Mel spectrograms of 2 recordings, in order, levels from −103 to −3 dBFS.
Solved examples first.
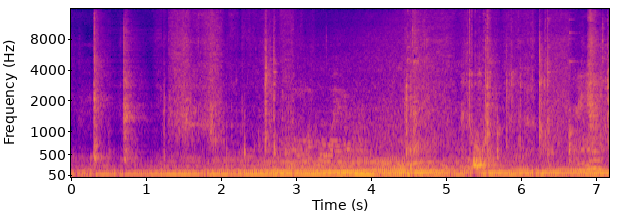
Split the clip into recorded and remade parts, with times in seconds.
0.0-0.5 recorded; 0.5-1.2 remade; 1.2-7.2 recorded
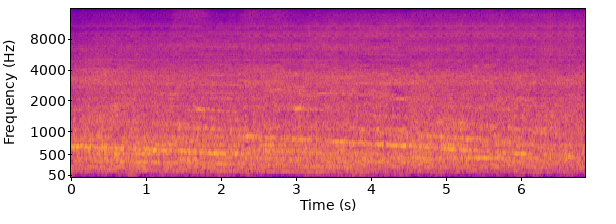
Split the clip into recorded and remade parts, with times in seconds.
0.0-1.7 remade; 1.7-2.3 recorded; 2.3-6.9 remade

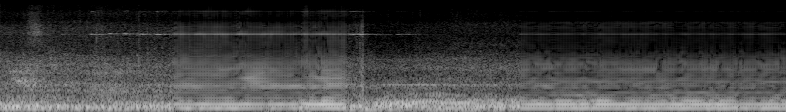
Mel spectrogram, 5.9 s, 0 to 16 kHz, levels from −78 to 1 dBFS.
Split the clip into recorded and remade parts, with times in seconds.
0.0-1.3 recorded; 1.3-2.6 remade; 2.6-3.9 recorded; 3.9-5.9 remade

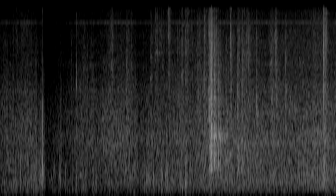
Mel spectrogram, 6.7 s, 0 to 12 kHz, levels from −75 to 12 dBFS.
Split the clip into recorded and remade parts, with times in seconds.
0.0-6.7 remade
